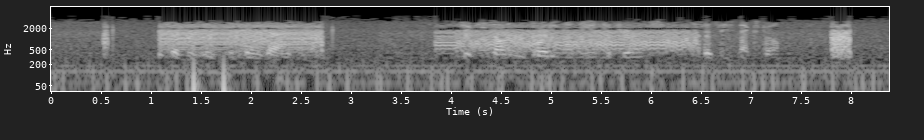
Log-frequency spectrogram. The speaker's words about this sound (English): Okay, so that interference is very close to you and you're getting a strong signal. It's also showing up on my map, if you know what that means. So this person is not very well hidden, so to speak.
